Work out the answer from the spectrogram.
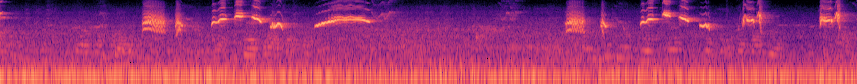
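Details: Black-breasted oriental magpie-robin singing in bursts, with rich whistled phrases and an upward-arching note, then a quiet gap before a run of quick chirps and whistles; low hum throughout.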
